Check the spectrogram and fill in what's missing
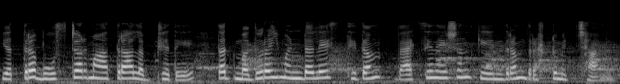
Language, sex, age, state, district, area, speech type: Sanskrit, female, 18-30, Maharashtra, Thane, urban, read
